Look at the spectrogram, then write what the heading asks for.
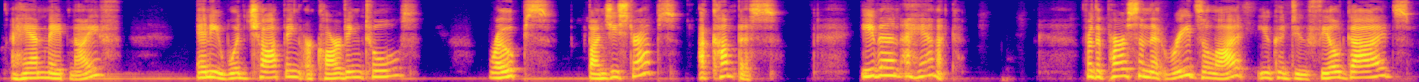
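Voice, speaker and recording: A middle-aged woman hosting her podcast, a little nasal and congested from a cold, talking in a friendly way and reading out lists with pauses between the items. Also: lowish voice, fairly bright tone. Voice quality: slightly nasal. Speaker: podcast host. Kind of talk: scripted podcast monologue.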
